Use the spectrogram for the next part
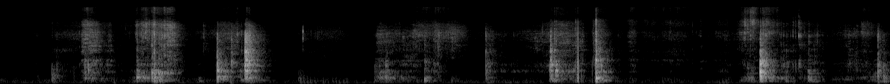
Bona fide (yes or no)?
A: yes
